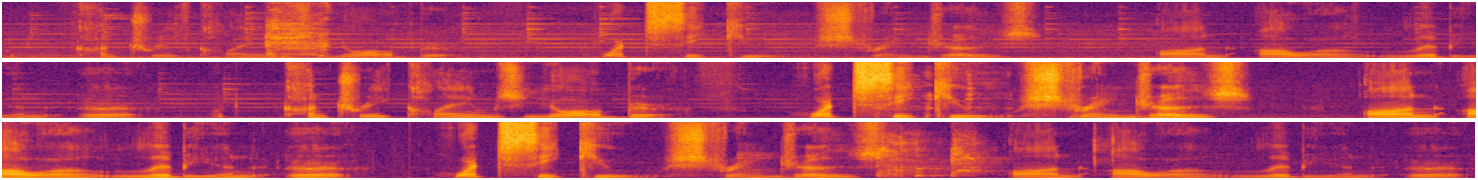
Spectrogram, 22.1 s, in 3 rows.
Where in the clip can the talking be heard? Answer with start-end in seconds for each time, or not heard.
0.0-2.3, 3.0-5.2, 5.8-10.7, 11.4-19.2, 19.8-22.0.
